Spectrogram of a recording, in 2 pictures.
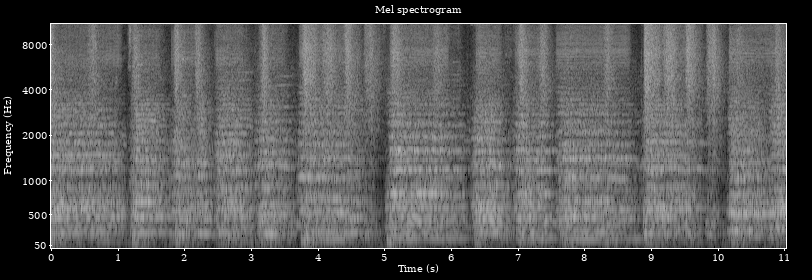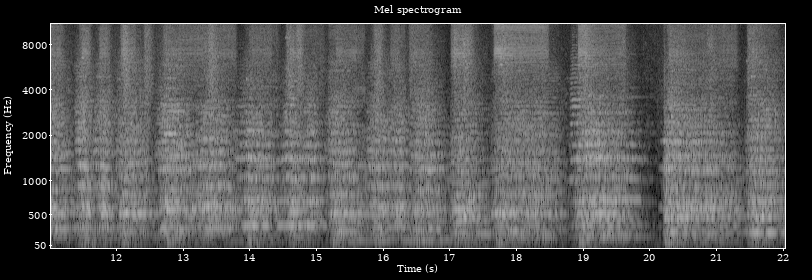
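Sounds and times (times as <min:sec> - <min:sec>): concert band playing a march: 0:00.0 - 0:22.0.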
